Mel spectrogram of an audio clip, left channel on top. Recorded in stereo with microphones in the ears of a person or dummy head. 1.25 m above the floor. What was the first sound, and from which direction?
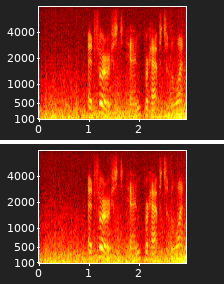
A man speaking, centre (ahead or behind).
